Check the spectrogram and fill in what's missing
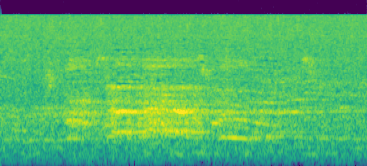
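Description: An Asian barred owlet gives a harsh, rich-toned chattering call that swells and holds for about two seconds, mid-pitched over a quiet background.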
